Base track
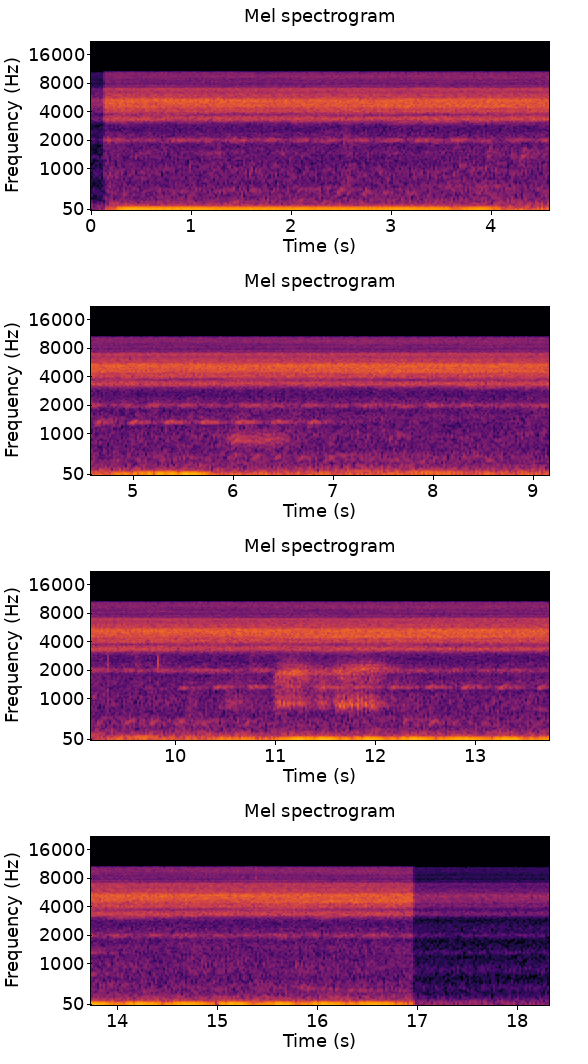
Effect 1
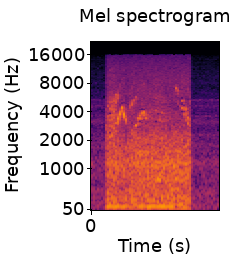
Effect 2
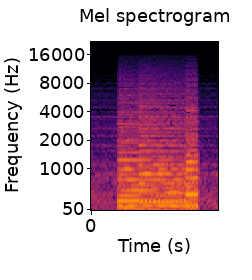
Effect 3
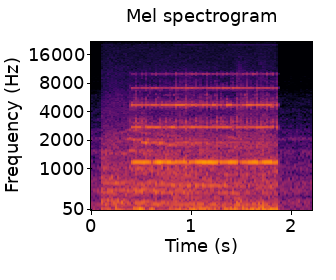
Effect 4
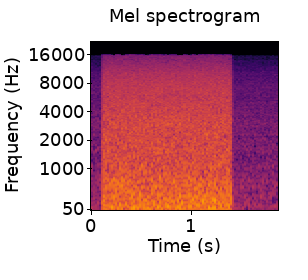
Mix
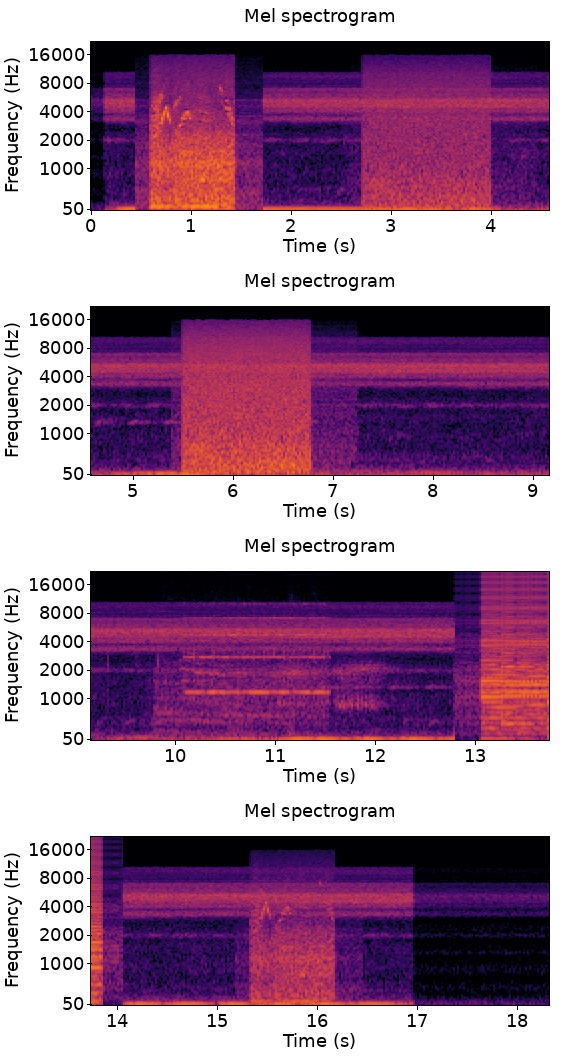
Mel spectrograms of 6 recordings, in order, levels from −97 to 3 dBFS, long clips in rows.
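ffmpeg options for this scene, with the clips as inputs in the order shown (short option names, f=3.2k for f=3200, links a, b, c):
-filter_complex "[1:a]asplit=2[a][b];[4:a]asplit=2[c][d];[0:a]volume=-14.5dB[e];[d]highpass=84[f];[3:a]tiltshelf=f=690:g=-6.5[g];[2:a]aeval=exprs='val(0)*sgn(sin(2*PI*1300*n/s))':c=same[h];[e]asplit=3[i][j][k];[i]atrim=end=0.444[l];[a]atrim=end=1.28,asetpts=PTS-STARTPTS,volume=-1.5dB[m];[j]atrim=start=1.716:end=12.794[n];[h]atrim=end=1.27,asetpts=PTS-STARTPTS,volume=-4.5dB[o];[k]atrim=start=14.056[p];[c]atrim=end=1.87,asetpts=PTS-STARTPTS,volume=-16.5dB,afade=t=in:d=0.004:c=hsin,afade=t=out:st=1.866:d=0.004:c=hsin,adelay=2600[q];[f]atrim=end=1.87,asetpts=PTS-STARTPTS,volume=-8dB,afade=t=in:d=0.004:c=hsin,afade=t=out:st=1.866:d=0.004:c=hsin,adelay=5380[r];[g]atrim=end=2.21,asetpts=PTS-STARTPTS,volume=-16.5dB,afade=t=in:d=0.004:c=hsin,afade=t=out:st=2.206:d=0.004:c=hsin,adelay=9690[s];[b]atrim=end=1.28,asetpts=PTS-STARTPTS,volume=-13dB,afade=t=in:d=0.004:c=hsin,afade=t=out:st=1.276:d=0.004:c=hsin,adelay=15180[t];[l][m]acrossfade=d=0.004:c1=hsin:c2=hsin[u];[u][n]acrossfade=d=0.004:c1=hsin:c2=hsin[v];[v][o]acrossfade=d=0.004:c1=hsin:c2=hsin[w];[w][p]acrossfade=d=0.004:c1=hsin:c2=hsin[x];[x][q][r][s][t]amix=inputs=5:normalize=0"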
